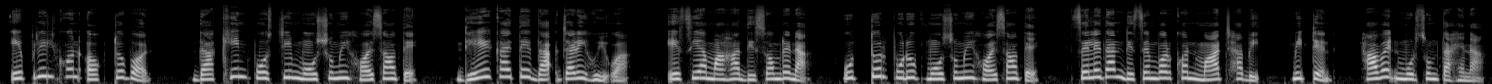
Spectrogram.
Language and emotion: Santali, neutral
